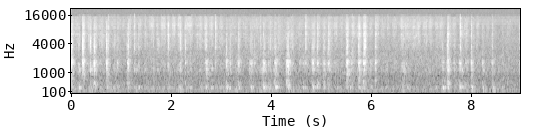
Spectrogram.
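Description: A wooden stylus scratches the black coating of a flat, wax-coated scratch-art paper sheet lying on a table and held by the left hand. Quick, dry scraping strokes come in an uneven rhythm, each a brief crackly rasp with a bright edge and no ring. The scratching stays quiet and close throughout.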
